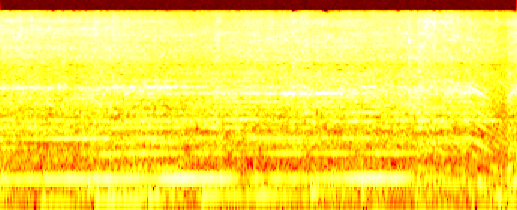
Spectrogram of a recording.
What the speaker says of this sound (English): with our handy dandy immersion blender, we're just gonna puree it a little bit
